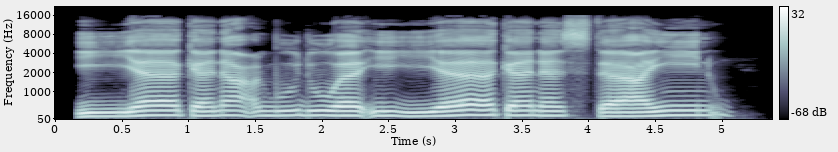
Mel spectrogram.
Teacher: mad arid lisukun tidak dipanjangkan bersama ar-raum, tetapi dibaca pendek seperti wasal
